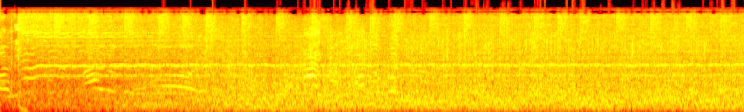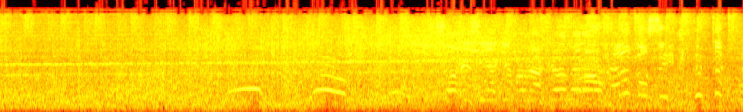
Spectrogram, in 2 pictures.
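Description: Wind rushing over the camera microphone during a tandem parachute descent under an open canopy, building up over the first two seconds and then holding steady, with a few short voice whoops on top.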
